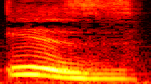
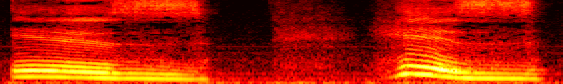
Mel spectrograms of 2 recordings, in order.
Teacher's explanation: they are all pronounced with a voiced Z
